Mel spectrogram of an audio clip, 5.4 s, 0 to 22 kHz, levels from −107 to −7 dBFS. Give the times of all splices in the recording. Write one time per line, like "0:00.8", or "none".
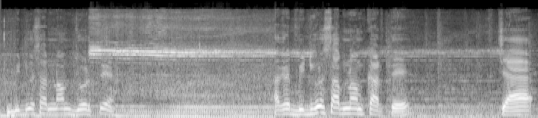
none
